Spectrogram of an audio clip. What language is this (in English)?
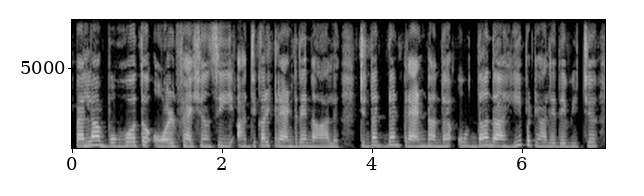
Punjabi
